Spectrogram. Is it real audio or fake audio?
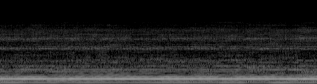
fake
